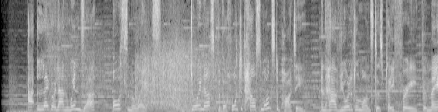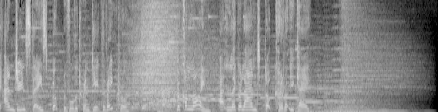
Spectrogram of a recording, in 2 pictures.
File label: female English estuary accent commercial; english and french; voices; legoland windsor; devine voices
